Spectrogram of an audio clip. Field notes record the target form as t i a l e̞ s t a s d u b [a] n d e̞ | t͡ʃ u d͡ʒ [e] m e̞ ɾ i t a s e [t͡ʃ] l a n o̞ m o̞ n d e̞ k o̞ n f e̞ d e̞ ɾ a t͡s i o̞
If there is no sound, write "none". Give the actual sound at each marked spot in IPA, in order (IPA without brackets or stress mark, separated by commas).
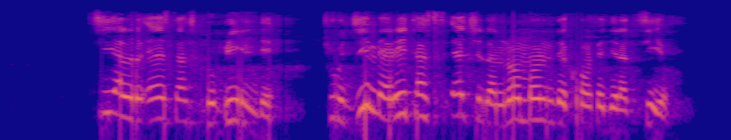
i, i, t͡ʃ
